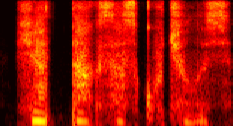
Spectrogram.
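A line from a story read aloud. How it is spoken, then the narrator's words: Murmured. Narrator (Russian): бормочу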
